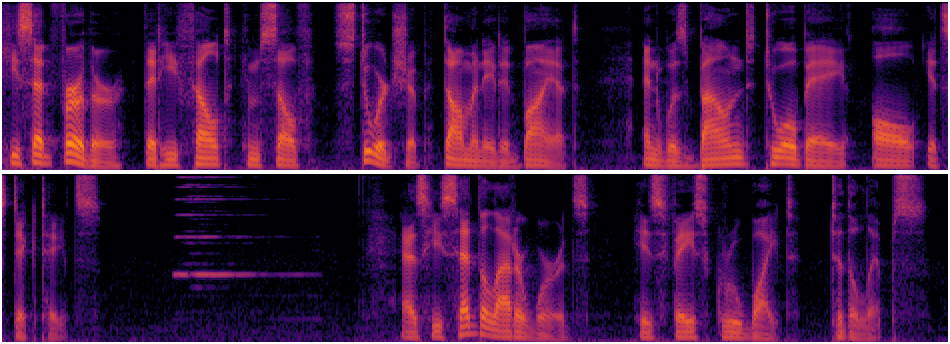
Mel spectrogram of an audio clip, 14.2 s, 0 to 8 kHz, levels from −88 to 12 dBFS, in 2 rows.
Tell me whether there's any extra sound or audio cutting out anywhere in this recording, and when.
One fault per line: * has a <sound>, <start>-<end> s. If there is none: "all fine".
* has a squeak, 8.4-9.5 s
